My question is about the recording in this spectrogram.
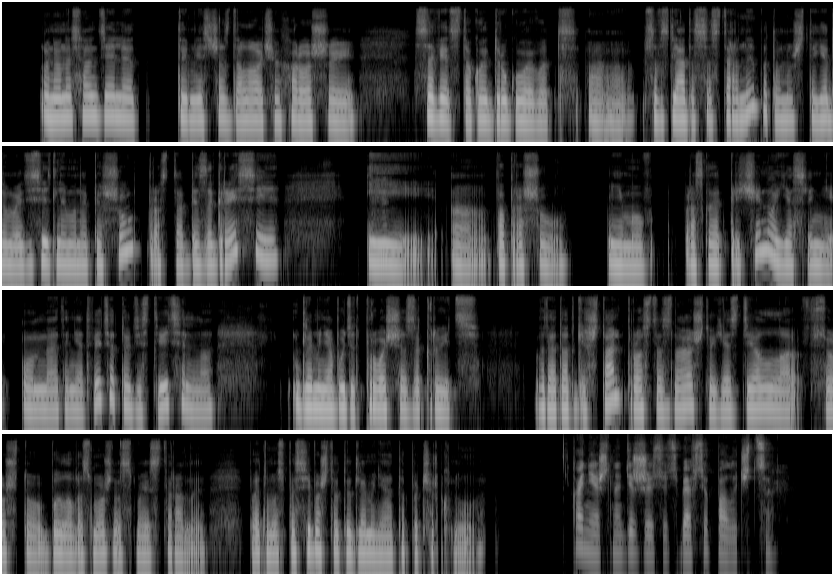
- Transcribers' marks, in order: other background noise; tapping
- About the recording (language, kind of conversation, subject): Russian, advice, Почему мне так трудно отпустить человека после расставания?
